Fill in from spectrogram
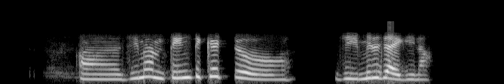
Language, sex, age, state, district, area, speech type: Hindi, female, 30-45, Madhya Pradesh, Betul, rural, conversation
